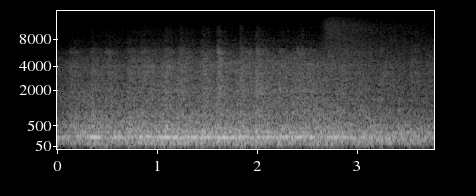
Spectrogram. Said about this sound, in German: Am Bahnhof Hergiswil kommt der 5-6 Zug von Luzern an. Viele Pendlerinnen und Pendler, die zu Luzern oder weiter auswärts arbeiten, steigen aus und gehen heimzu.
